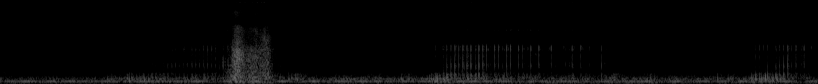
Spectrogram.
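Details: Domestic cat named Denok asleep at 3:45 in the morning on 14 January 2025, snoring softly indoors: rough, rhythmic breathy bursts over a steady low hum, with one sharp louder rustle near the middle.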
